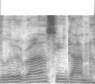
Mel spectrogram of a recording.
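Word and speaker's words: lurasidone: Luracidone hydrochloride, pronounced Luracidone hydrochloride.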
